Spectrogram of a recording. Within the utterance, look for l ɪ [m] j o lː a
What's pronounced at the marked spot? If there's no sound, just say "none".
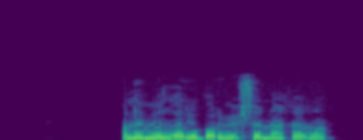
m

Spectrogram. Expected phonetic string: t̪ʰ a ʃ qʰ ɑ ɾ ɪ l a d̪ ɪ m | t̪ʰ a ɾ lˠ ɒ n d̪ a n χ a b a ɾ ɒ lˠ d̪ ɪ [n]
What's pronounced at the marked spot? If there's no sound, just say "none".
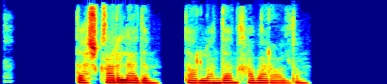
m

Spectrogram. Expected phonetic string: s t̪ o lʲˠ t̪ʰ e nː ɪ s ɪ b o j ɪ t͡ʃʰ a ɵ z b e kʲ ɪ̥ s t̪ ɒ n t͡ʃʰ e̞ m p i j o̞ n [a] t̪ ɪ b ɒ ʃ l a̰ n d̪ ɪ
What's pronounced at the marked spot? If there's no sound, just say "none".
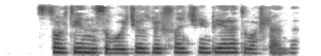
a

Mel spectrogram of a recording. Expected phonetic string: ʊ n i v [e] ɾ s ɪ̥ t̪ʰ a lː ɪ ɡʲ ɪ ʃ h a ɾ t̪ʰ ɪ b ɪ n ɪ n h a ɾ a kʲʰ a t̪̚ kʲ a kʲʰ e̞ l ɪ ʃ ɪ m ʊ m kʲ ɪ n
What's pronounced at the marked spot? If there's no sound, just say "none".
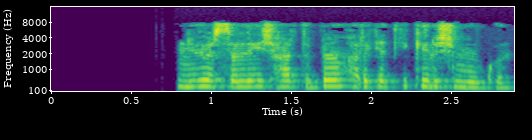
e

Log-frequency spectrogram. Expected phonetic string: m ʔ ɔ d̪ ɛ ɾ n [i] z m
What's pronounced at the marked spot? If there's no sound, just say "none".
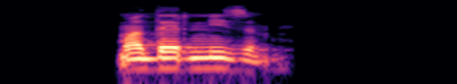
i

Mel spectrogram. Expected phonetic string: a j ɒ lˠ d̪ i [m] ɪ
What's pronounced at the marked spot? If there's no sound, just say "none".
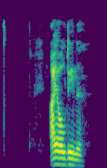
n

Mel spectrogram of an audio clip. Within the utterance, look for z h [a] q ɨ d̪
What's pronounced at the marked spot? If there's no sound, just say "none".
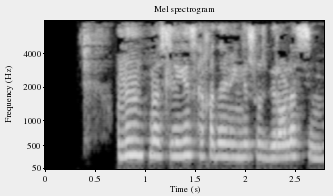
ɑ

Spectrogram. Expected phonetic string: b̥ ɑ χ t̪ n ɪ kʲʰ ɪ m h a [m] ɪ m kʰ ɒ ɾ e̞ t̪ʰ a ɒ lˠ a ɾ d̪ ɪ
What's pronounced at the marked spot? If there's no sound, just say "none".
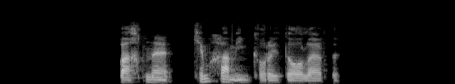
m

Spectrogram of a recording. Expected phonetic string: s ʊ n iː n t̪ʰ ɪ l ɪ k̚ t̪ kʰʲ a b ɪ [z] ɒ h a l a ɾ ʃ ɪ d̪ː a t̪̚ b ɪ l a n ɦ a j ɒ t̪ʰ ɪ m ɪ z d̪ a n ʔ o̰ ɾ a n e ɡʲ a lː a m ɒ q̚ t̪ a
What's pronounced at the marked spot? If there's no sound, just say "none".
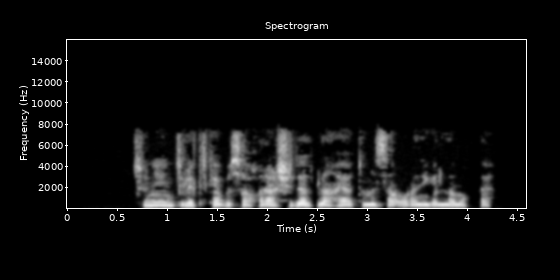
s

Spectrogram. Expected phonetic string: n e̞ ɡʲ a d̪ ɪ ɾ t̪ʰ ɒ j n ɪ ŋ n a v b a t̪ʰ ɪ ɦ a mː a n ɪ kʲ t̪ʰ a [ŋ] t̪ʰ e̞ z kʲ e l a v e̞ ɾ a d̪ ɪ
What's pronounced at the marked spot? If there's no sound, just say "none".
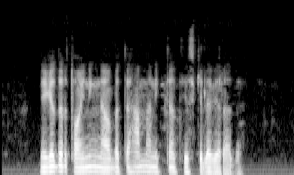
n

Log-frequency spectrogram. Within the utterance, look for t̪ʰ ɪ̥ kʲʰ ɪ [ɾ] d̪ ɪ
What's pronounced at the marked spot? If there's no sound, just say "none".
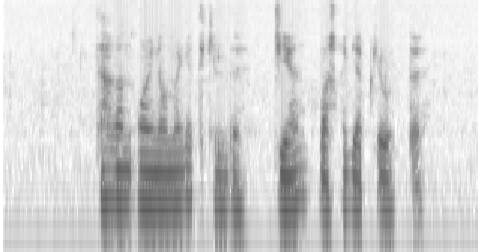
l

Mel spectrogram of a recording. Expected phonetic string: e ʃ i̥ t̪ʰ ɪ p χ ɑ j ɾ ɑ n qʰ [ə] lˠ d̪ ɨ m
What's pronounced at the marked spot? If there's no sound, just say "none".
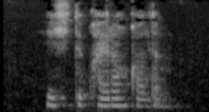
ɑ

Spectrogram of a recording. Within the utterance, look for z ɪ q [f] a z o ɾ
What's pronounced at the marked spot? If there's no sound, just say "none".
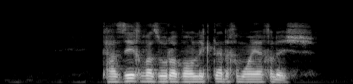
v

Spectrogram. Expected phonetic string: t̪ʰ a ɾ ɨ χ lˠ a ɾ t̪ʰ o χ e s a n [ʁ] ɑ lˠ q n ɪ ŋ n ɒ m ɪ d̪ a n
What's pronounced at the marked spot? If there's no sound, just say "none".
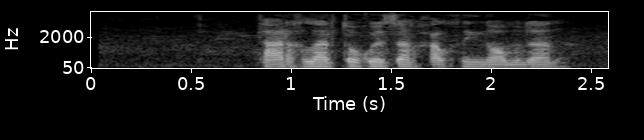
χ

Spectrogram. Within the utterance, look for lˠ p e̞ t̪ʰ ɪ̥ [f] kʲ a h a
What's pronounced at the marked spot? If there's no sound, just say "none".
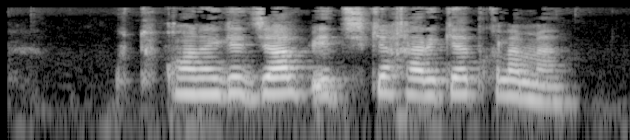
ʃ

